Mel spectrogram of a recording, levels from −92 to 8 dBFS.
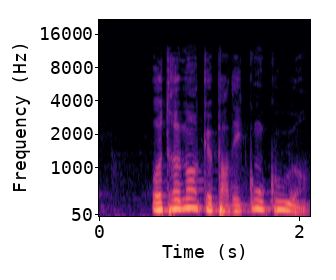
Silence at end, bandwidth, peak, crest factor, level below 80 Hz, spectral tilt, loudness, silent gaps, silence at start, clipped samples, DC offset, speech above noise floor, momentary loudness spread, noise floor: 0 s; 7.6 kHz; -6 dBFS; 16 dB; -46 dBFS; -10 dB/octave; -22 LUFS; none; 0.55 s; under 0.1%; under 0.1%; 42 dB; 6 LU; -63 dBFS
